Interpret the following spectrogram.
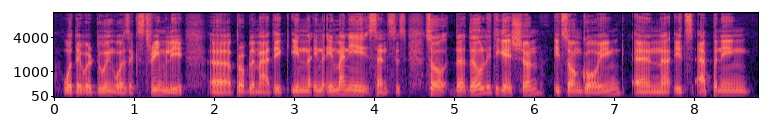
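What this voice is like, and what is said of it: Italian accent. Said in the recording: “Italy, which is where I'm from, maybe you may have guessed it by my accent”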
